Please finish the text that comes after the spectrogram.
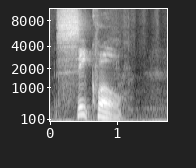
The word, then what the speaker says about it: SQL: bart fast is from guy in the online open day at bath pronounces sql well he's wrong he's probably a windows user that's like the level of wrongness um anyway right uh so sequel sequel do we know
